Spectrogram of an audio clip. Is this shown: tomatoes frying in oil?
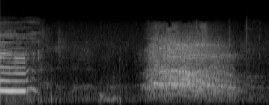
no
